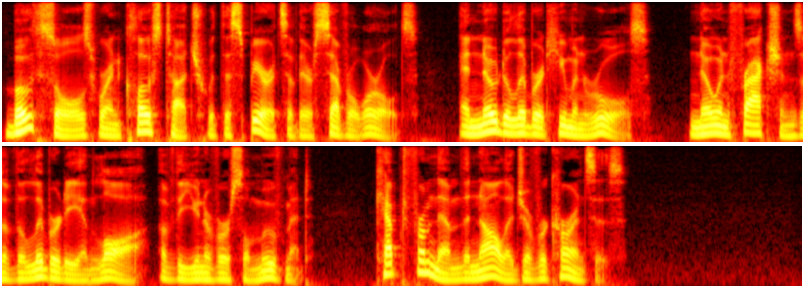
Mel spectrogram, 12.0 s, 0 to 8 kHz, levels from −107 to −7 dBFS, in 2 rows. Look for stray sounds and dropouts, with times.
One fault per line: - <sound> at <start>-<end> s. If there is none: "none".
none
